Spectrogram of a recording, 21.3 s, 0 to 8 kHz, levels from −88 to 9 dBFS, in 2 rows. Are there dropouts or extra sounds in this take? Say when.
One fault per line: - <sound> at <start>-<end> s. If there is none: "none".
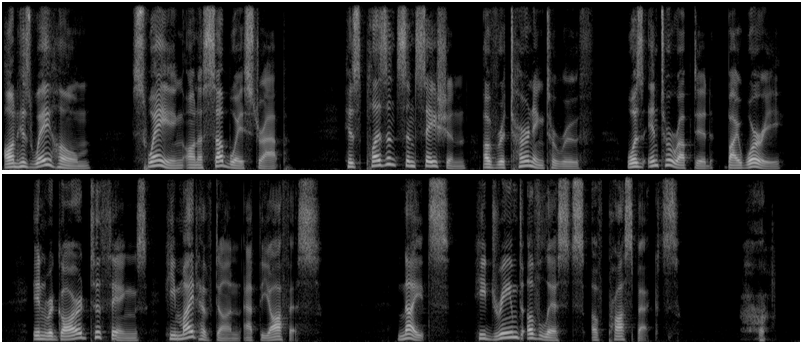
- sigh at 20.5-21.0 s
